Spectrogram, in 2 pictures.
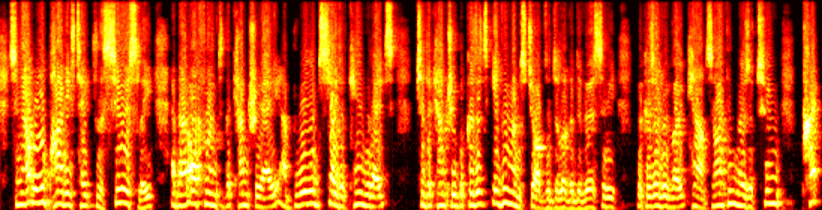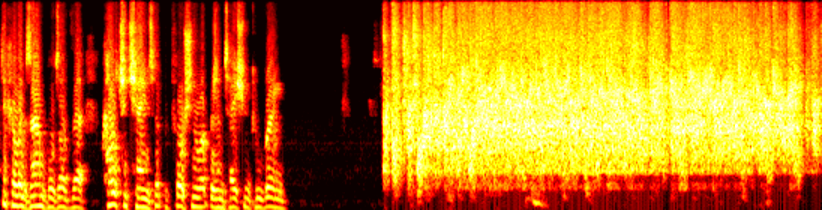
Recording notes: This event was part of the IfG's Labour Party Conference 2023 fringe programme.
